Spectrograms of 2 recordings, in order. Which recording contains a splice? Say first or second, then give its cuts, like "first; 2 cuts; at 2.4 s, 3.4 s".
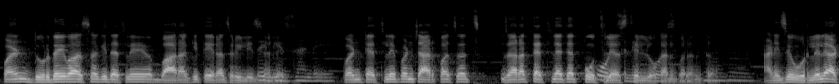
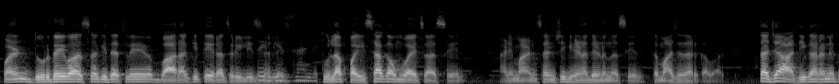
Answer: second; 2 cuts; at 3.1 s, 7.5 s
